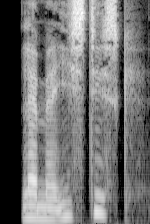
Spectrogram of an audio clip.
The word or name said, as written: lamaistisk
